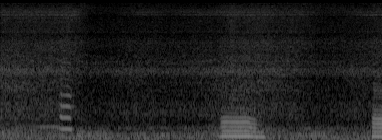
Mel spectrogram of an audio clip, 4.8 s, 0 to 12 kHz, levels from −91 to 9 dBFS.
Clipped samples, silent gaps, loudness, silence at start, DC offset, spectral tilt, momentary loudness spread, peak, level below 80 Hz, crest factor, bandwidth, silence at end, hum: under 0.1%; none; -52 LUFS; 0 s; under 0.1%; -5 dB/octave; 13 LU; -32 dBFS; -64 dBFS; 20 dB; 11.5 kHz; 0 s; none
